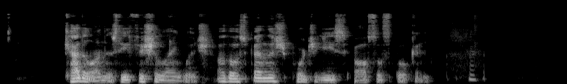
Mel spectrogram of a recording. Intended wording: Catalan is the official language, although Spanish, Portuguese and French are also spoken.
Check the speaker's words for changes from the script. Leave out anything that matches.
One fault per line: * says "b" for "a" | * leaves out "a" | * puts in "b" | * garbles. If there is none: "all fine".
* leaves out "and French are"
